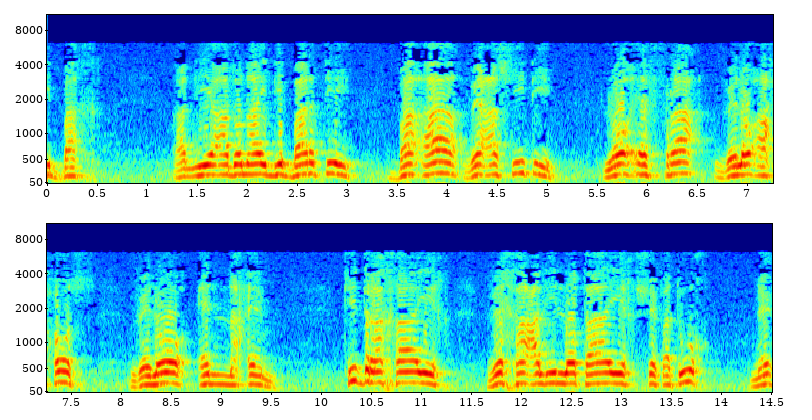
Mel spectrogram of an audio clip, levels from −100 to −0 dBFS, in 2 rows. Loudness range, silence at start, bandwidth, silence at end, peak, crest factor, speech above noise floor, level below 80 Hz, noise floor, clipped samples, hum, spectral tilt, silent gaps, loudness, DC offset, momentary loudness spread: 2 LU; 0 s; 6.4 kHz; 0 s; -6 dBFS; 12 dB; 29 dB; -50 dBFS; -45 dBFS; under 0.1%; none; -8.5 dB/octave; none; -17 LUFS; under 0.1%; 11 LU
